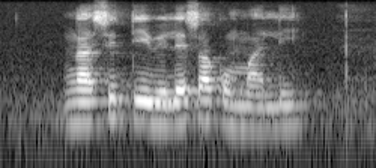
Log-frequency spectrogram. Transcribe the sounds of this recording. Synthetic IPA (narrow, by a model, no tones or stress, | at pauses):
ŋɡaʂitʼiβilɛʂakumali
